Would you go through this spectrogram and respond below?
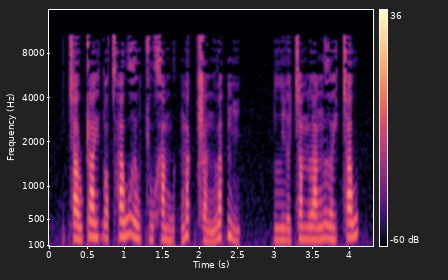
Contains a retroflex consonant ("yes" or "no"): yes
